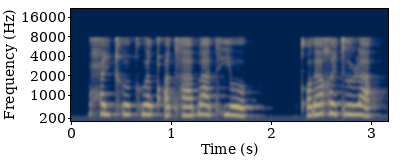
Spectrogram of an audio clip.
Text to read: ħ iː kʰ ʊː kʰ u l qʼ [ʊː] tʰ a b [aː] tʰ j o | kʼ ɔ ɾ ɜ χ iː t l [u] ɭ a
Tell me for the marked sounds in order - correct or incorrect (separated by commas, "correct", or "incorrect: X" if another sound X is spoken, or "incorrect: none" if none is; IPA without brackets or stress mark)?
incorrect: ʊ, correct, correct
